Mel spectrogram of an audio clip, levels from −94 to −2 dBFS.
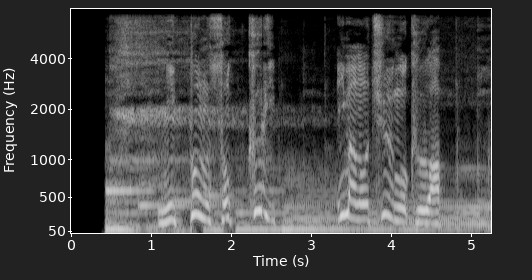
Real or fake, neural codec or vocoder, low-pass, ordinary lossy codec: fake; codec, 16 kHz, 16 kbps, FreqCodec, smaller model; 7.2 kHz; none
